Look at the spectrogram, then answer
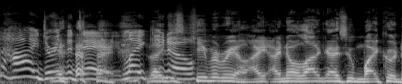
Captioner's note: laugh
